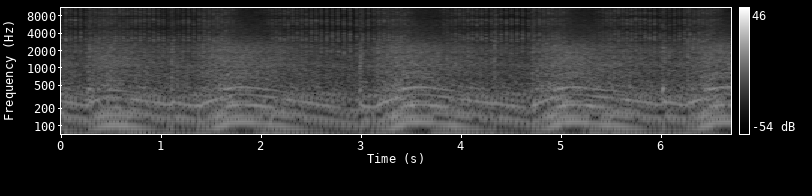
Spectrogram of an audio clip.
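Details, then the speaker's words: Trash-picked Craftsman lawn mower running on starting fluid: the small engine buzzes and surges unevenly, revs rising and sagging every second or two, then dies as if starving for fuel; a fuel-related issue, the carburetor is next. "this machine running and dying you have to be injected go go juice means that there's a fuel related issue once the go-go shoes gets inside the cylinder it burns and fires once it runs out there's nothing to replace it so it shuts down"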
